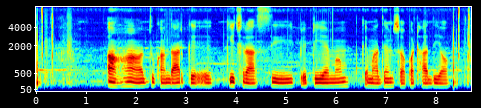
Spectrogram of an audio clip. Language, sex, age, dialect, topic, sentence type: Maithili, male, 18-24, Southern/Standard, banking, statement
